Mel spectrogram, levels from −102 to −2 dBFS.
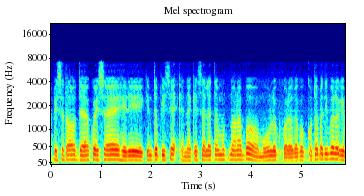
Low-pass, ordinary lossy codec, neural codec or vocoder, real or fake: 7.2 kHz; none; codec, 16 kHz, 0.4 kbps, LongCat-Audio-Codec; fake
